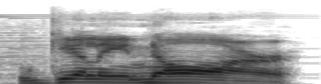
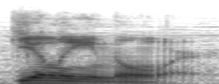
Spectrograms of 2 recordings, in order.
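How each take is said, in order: First: It is said in an Australian accent. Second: It is said in the speaker's normal accent.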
